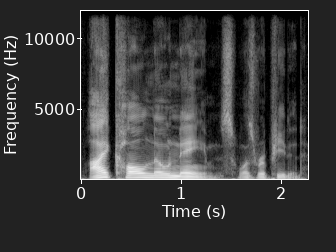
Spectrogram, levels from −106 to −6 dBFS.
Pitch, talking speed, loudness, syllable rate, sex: 105 Hz, 160 wpm, -19 LUFS, 4.4 syllables/s, male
